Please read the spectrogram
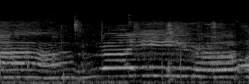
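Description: High female voices singing a devotional folk song in long held notes, with a brief pause about a second in.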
